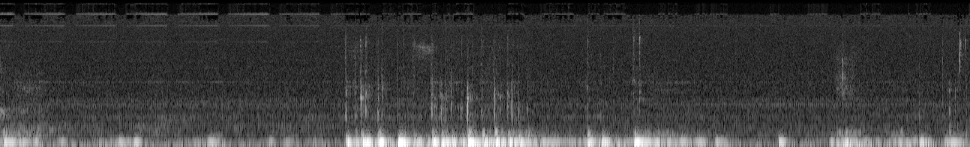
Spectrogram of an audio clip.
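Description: Keys on a computer keyboard are typed in quick, close bursts of clicks, starting soft and sparse, then growing louder and denser before trailing off into scattered taps.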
